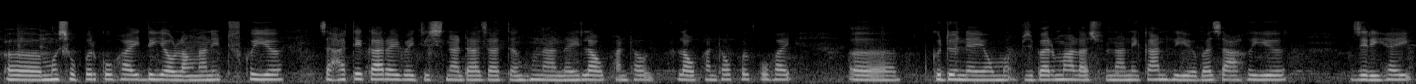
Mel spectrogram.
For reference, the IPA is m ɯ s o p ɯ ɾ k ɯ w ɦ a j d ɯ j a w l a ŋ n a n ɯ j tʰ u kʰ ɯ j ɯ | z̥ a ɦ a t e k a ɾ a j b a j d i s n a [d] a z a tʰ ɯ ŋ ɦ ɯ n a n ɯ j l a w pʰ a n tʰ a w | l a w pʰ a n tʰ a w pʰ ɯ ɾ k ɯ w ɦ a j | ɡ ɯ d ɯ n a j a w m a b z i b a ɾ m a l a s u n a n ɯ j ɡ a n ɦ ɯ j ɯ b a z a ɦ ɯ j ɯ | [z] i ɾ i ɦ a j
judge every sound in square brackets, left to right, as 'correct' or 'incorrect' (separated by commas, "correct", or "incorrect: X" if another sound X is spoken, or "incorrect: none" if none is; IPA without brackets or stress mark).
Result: correct, correct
